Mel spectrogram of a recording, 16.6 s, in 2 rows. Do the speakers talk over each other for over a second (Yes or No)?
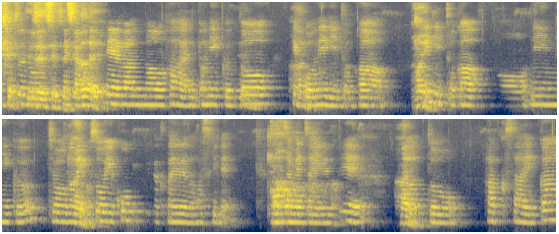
Yes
